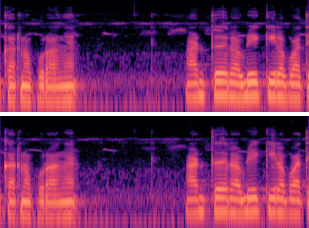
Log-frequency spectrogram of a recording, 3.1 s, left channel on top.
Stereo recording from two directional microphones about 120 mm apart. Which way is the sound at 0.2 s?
30° left (ahead or behind).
